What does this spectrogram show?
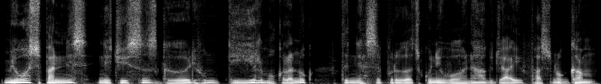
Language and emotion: Kashmiri, fearful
